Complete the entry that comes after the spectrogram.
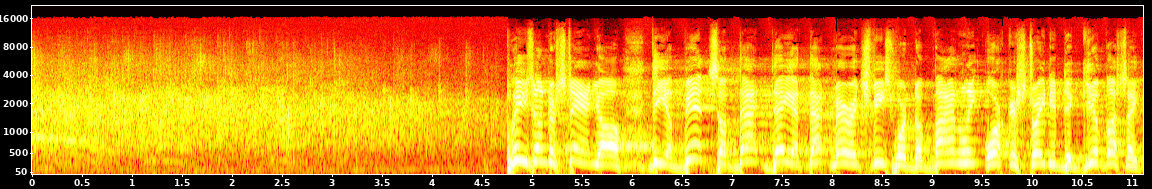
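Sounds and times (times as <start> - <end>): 
audience clapping: 0.0 - 4.8
speech: 4.8 - 11.0.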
